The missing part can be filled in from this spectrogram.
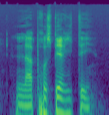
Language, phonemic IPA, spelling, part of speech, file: French, /pʁɔs.pe.ʁi.te/, prospérité, noun, Fr-prospérité.ogg
- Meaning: prosperity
